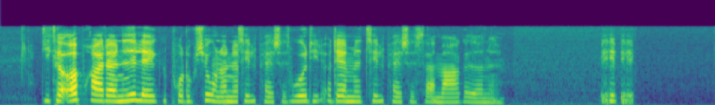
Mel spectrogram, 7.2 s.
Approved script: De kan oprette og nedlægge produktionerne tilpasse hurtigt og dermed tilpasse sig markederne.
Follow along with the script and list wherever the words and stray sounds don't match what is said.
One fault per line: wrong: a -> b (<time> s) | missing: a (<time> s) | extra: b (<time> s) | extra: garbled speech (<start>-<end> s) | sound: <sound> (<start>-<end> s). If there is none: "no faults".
sound: laugh (6.0-6.3 s)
